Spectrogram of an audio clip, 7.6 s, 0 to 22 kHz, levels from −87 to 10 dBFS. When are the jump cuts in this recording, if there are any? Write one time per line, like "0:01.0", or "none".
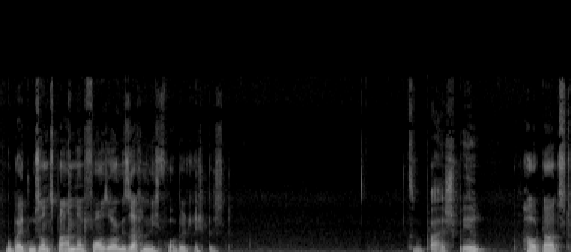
0:02.1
